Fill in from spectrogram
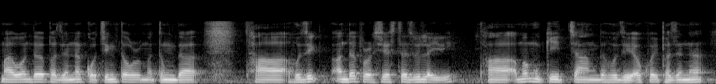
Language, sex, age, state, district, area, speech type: Manipuri, male, 30-45, Manipur, Imphal West, urban, spontaneous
